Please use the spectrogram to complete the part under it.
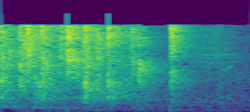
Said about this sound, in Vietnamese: Xin nhận một tràng pháo tay để chúc mừng những người nhận thánh Geronimo làm bổn mạng.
